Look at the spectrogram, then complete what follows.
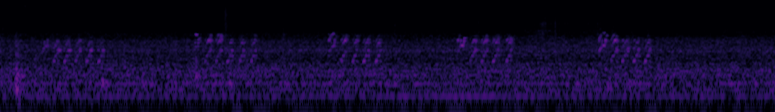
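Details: Young lineolated parakeet, two days after arriving at its new home, begging during feeding with rapid stuttering 'pi-po-po' bursts, each a run of quick pulses, coming every second or so above a constant low drone.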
